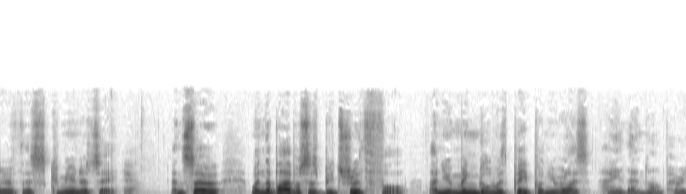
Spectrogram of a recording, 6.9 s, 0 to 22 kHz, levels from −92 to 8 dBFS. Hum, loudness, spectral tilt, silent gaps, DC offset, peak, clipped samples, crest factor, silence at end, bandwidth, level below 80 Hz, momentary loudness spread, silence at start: none; -22 LUFS; -7 dB/octave; none; under 0.1%; -2 dBFS; under 0.1%; 20 dB; 0 s; 11 kHz; -56 dBFS; 14 LU; 0 s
